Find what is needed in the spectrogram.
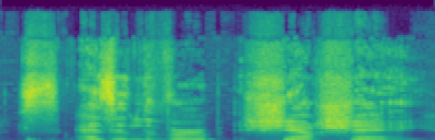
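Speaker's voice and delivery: chercher said shair-shay, both ch as sh; French chercher, sh and sh. Shown as a demonstration. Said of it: "Notice that sh sound".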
